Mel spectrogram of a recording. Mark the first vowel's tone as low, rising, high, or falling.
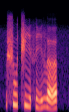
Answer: high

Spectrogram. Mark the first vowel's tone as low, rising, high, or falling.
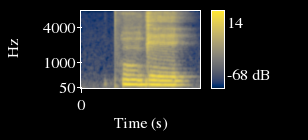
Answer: high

